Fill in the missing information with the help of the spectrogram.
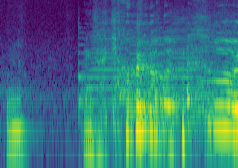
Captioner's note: is laughing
